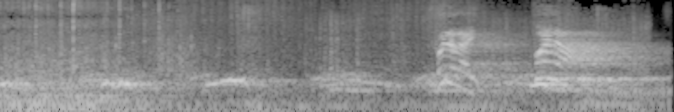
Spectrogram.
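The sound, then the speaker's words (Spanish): A pigeon coos after entering through a window of a grain silo. Two short bursts of throaty, warbling cooing sound near the end, over a faint low background. “Una paloma entra por una ventana.”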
